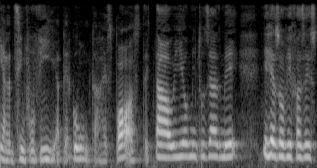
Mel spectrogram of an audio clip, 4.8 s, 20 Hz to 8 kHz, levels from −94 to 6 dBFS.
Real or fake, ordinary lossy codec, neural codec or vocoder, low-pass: real; none; none; 7.2 kHz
